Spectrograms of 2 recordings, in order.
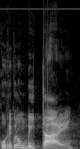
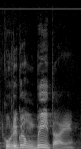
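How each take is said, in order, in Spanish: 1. El acento en vitae recae en la última sílaba. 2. El acento en vitae recae en la primera sílaba. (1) "y no curriculum vitae, como a veces algunas personas dicen impropiamente" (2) "poner la acentuación en la sílaba vi"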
